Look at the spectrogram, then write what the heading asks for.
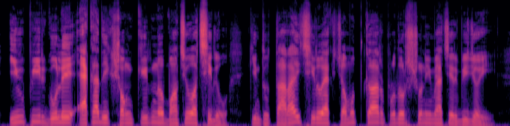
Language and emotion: Bengali, neutral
